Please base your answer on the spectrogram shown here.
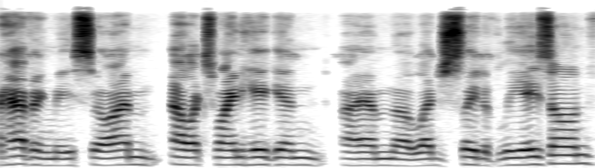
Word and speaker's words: Weinhagen: Thank you, Alex Weinhagen. Am I pronouncing that correctly?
